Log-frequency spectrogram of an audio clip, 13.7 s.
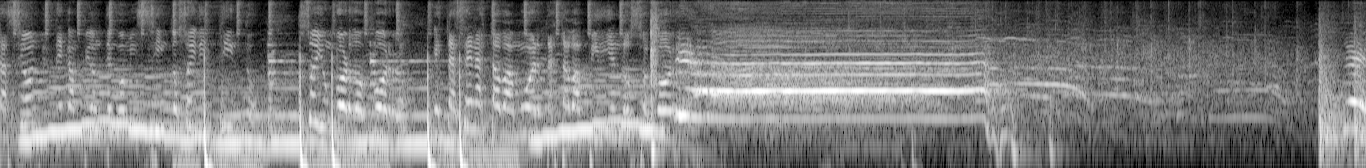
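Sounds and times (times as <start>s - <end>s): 
speech: 0.0s - 7.4s
loud sustained whoop: 6.7s - 11.4s
audience applauding: 8.4s - 13.6s.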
